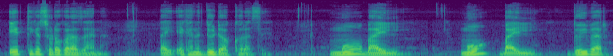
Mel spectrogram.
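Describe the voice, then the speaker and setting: A man gives an online lesson at an ordinary mid pitch. He explains step by step and patiently, slowing down to sound out syllables one at a time. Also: dark tone. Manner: slow, patient explaining, drawing out syllables as examples. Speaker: teacher.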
